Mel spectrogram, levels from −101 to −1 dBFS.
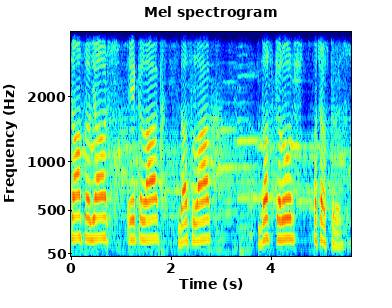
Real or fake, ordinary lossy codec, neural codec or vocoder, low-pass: fake; Opus, 32 kbps; codec, 16 kHz, 0.9 kbps, LongCat-Audio-Codec; 3.6 kHz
